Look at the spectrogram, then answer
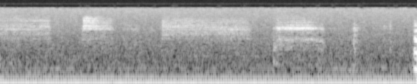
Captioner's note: chalk scratching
